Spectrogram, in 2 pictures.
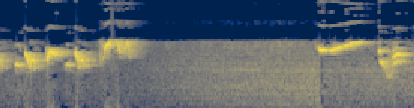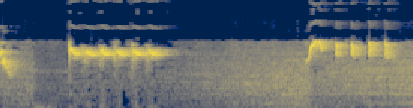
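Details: Nightingale with a full, lively repertoire, recorded as a master song for training birds. Bursts of rapid warbled notes alternate with pauses, including a fast trill of repeated notes and a closing series of quick chirps.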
